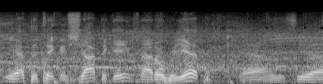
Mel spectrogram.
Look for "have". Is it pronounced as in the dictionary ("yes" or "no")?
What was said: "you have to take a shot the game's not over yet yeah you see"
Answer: no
